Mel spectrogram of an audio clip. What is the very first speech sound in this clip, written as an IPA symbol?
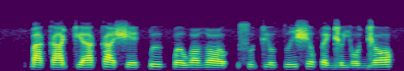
k͡p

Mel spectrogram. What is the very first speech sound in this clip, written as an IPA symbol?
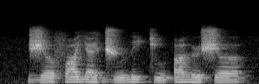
ʒ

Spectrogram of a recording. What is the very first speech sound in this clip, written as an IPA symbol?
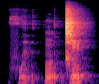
h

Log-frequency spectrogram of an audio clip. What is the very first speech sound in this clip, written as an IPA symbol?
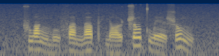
ʈ͡ʂ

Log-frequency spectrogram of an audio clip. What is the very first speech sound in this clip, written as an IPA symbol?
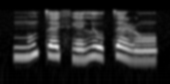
n̪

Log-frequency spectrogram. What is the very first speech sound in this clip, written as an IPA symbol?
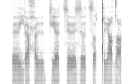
ø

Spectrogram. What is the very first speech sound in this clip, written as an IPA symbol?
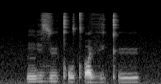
ŋ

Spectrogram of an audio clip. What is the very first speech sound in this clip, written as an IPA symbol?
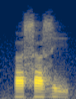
ɐ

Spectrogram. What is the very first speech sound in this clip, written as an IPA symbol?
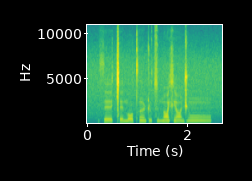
θ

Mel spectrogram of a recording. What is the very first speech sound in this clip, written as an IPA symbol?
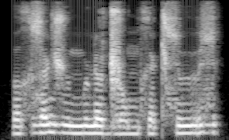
ə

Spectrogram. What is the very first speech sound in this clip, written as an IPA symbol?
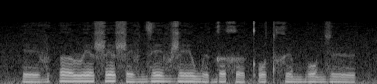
e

